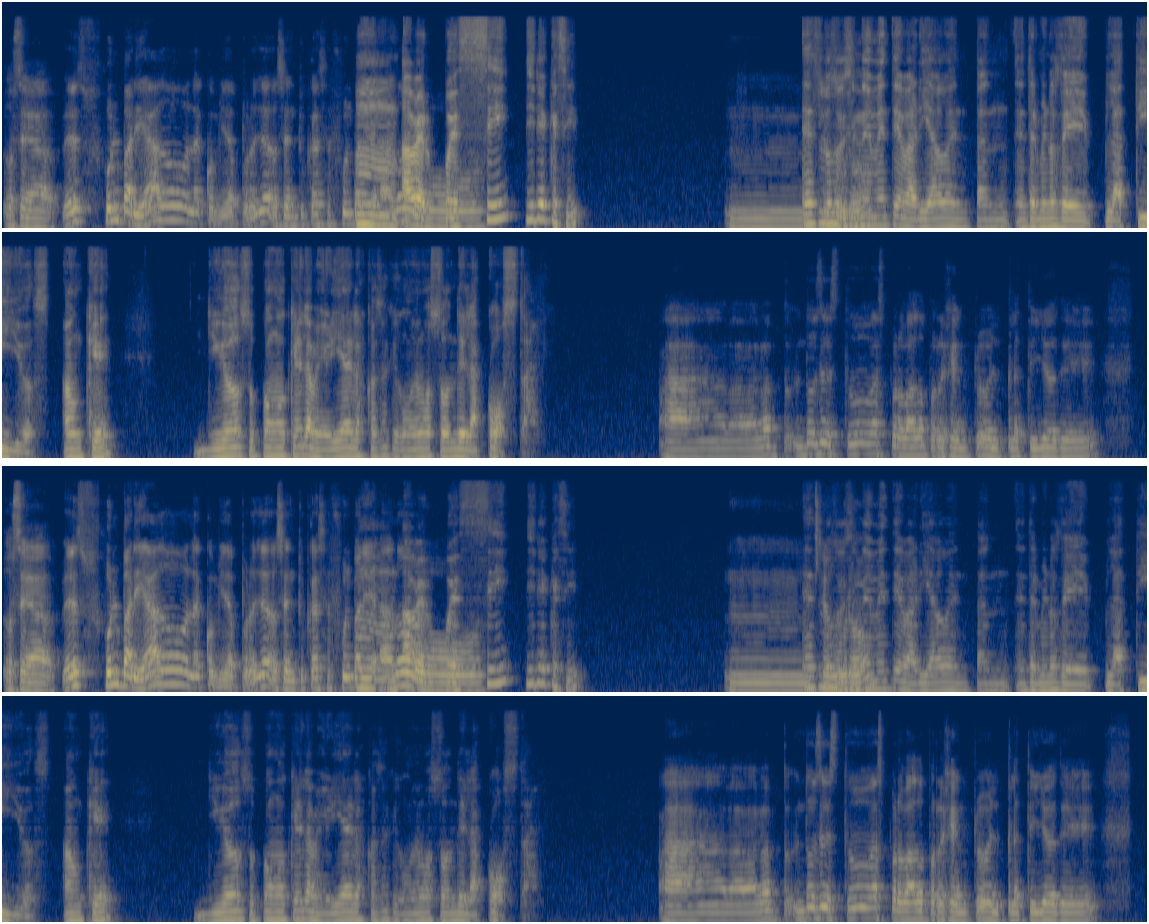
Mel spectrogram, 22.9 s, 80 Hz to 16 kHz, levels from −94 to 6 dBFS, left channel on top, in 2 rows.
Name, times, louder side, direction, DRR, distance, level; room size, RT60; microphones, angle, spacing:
voice 1, 0.0-4.8 7.2-8.7 18.0-22.7, right 3 dB, 75° right, 0.9 m, -34 dB
voice 2, 3.5-5.8 8.0-12.5 13.4-16.8, left 6 dB, 80° left, 0.5 m, -32 dB
2.8 x 2.7 x 2.7 m
head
